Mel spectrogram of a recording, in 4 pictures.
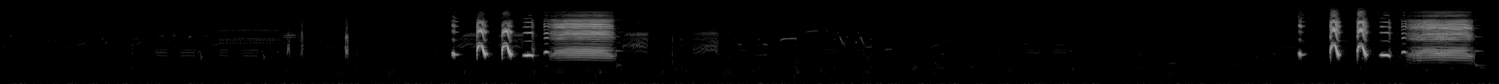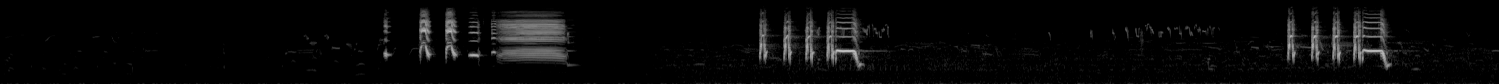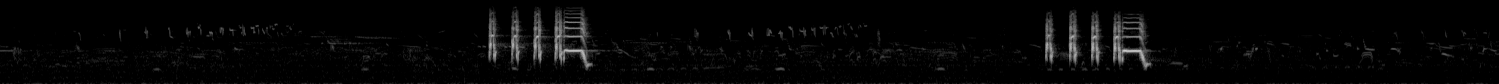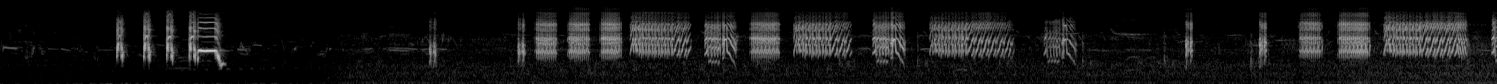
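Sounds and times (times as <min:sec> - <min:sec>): faint bird calls: 0:17.8 - 0:59.9
blackbird song clicks and buzz: 0:20.8 - 0:59.9.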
